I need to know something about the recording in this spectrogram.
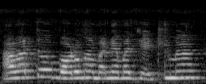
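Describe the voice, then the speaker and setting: High-pitched Indian Bengali woman, chatty home vlogger. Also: level tone, moderate pace. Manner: chatty, rambling, acts out remembered dialogue. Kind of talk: casual storytelling while cooking. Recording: roomy echo, some background noise.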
